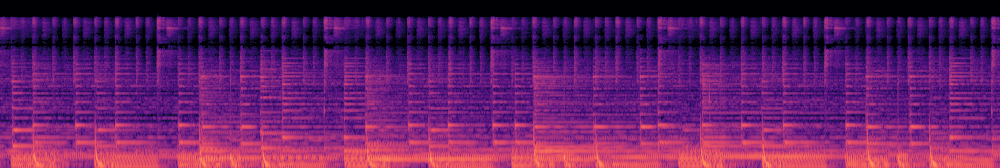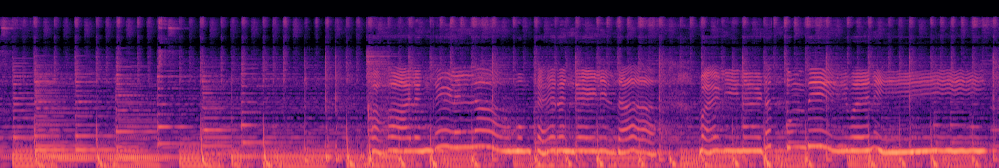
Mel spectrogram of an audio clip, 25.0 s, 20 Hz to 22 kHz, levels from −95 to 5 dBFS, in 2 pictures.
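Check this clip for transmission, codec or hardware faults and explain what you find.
Nothing here points to a transmission, codec or hardware problem, so there's nothing to flag.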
